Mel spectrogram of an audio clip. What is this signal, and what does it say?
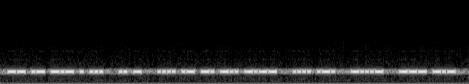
Morse code, heard as a keyed tone, about 46 wpm, 600 Hz. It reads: MAKES IT HANDY HR <BT> OK
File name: archived / CRSnet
